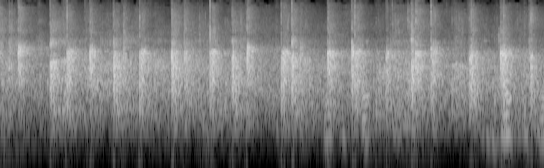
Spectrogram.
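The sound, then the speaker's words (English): Thin, weak clapping from a church audience during a Wednesday teaching service: a steady, rhythmic run of many sharp claps, evenly paced throughout, with no voices over it. “Also, their clapping is very weak.”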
